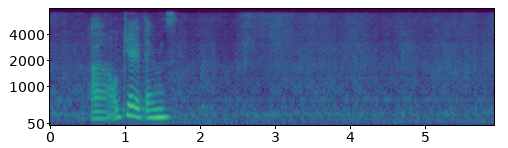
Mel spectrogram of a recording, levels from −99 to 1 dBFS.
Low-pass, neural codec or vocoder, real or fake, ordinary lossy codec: 7.2 kHz; codec, 16 kHz, 2 kbps, FunCodec, trained on LibriTTS, 25 frames a second; fake; none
